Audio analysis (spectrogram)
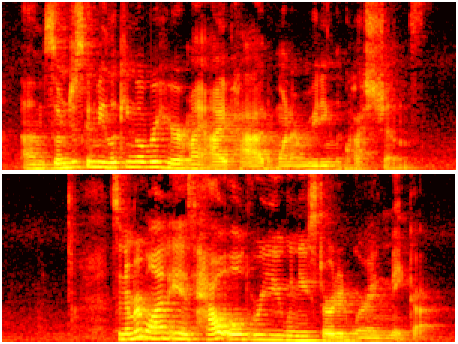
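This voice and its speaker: Speaking at a very fast pace, a woman uses ordinary pitch variation. Audible room echo and noticeable background noise are present. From US, moved around (Navy family). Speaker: beauty vlogger. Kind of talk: casual vlog talk.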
